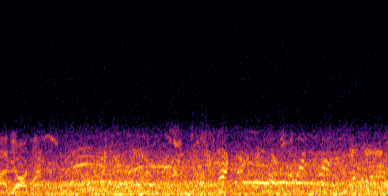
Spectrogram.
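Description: A stadium crowd murmurs and cheers in the distance.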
